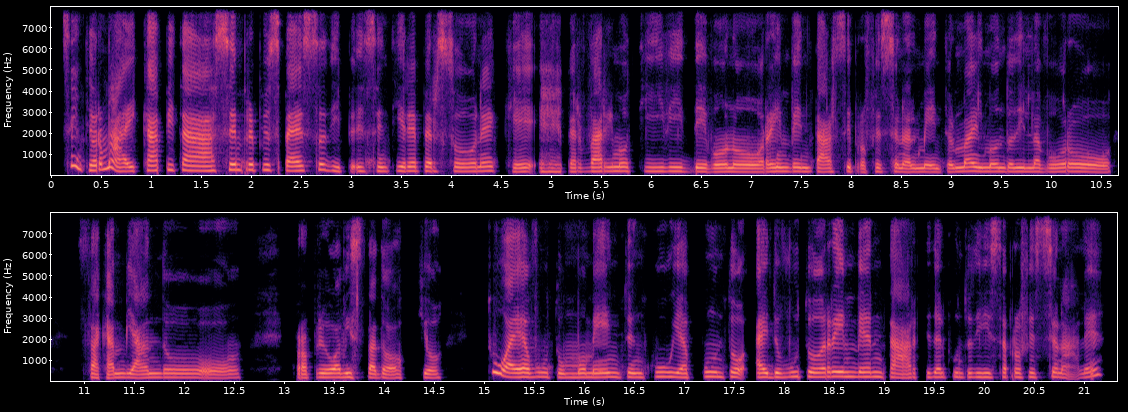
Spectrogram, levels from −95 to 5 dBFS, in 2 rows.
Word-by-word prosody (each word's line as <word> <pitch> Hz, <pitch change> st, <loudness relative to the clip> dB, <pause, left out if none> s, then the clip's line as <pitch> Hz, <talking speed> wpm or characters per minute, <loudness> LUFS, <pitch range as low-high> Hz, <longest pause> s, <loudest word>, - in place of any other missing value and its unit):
Senti, 375 Hz, -, +1 dB
ormai 230 Hz, -, +2 dB
capita 230 Hz, -2 st, +3 dB
sempre 255 Hz, +3 st, +3 dB
più 255 Hz, 0 st, -2 dB
spesso 220 Hz, +2 st, +2 dB
di 205 Hz, -5 st, -4 dB
p 195 Hz, +1 st, -4 dB
sentire 200 Hz, +1 st, 0 dB
persone 195 Hz, 0 st, -1 dB
che, 175 Hz, -2 st, -2 dB
eh, 175 Hz, -1 st, -6 dB
per 180 Hz, -1 st, -5 dB
vari 190 Hz, +1 st, 0 dB
motivi 190 Hz, -1 st, -2 dB
devono 170 Hz, -1 st, +2 dB
reinventarsi 180 Hz, -1 st, 0 dB
professionalmente. 165 Hz, -1 st, -2 dB
Ormai 190 Hz, +3 st, +2 dB
il 185 Hz, -, +3 dB
mondo 180 Hz, 0 st, +1 dB
del 180 Hz, 0 st, +2 dB
lavoro 170 Hz, -2 st, 0 dB, 0.3 s
sta 185 Hz, -3 st, -3 dB
cambiando 180 Hz, -1 st, -2 dB, 0.5 s
proprio 190 Hz, +3 st, +1 dB
a -, -, +4 dB
vista 190 Hz, -1 st, +1 dB
d'occhio. 170 Hz, +1 st, -4 dB, 0.4 s
Tu 425 Hz, -3 st, +4 dB
hai 195 Hz, -1 st, +6 dB
avuto 200 Hz, -1 st, +1 dB
un 185 Hz, 0 st, -3 dB
momento 195 Hz, +1 st, 0 dB
in 190 Hz, -1 st, +2 dB
cui, 215 Hz, +1 st, -1 dB
appunto, 205 Hz, +2 st, -1 dB
hai 195 Hz, 0 st, +3 dB
dovuto 205 Hz, +2 st, 0 dB
reinventarti 215 Hz, -3 st, +1 dB
dal 200 Hz, -1 st, -1 dB
punto 195 Hz, 0 st, -6 dB
di 200 Hz, -, -4 dB
vista 195 Hz, +1 st, -2 dB
professionale? 200 Hz, -, -4 dB
190 Hz, 125 wpm, -23 LUFS, 180-205 Hz, 0.5 s, hai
